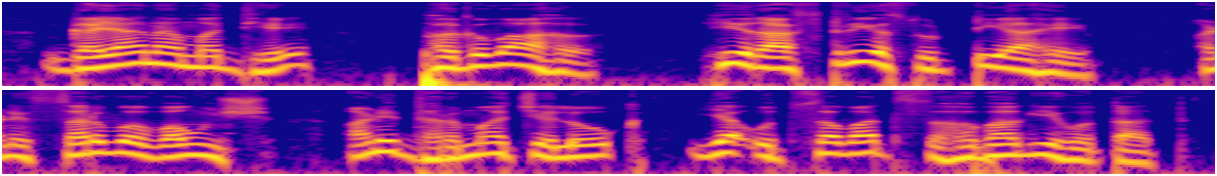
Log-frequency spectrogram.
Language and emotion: Marathi, neutral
